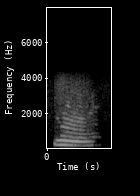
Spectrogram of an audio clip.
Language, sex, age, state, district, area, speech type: Kannada, female, 18-30, Karnataka, Chitradurga, rural, conversation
